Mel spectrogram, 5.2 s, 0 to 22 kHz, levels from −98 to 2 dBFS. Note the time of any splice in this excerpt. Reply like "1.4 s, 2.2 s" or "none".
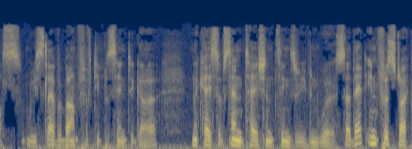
none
